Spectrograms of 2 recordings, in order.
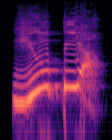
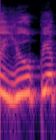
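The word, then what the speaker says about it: eupnoea: की वोकैबुलरी में पढ़ोगे यूपिया इसको यूपिया प्रोनाउंस करते हैं एन और ई साइलेंट हो जाता है यूपिया किसको कहते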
